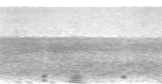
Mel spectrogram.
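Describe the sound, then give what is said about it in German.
An ICE high-speed train, the Intercity Solingen, rushing through a station without stopping, heard as a steady, broad roaring hiss that fills the whole moment, with a few faint brief tonal blips over the continuous rush. “Oh ne, hier fährt jetzt erstmal ein ICE durch.”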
